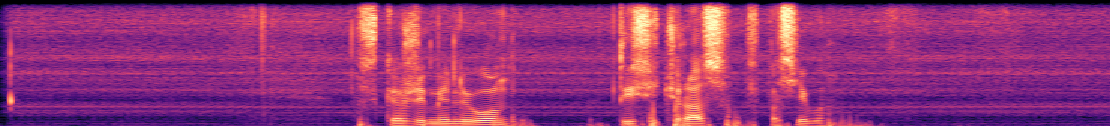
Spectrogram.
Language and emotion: Russian, neutral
